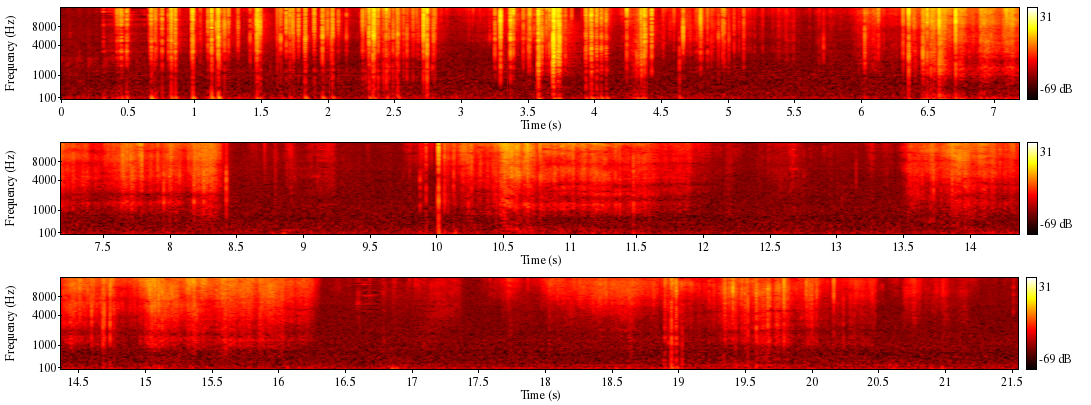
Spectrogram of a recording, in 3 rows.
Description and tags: The process of peeling a banana. First with a knife cutting the top and then, slowly, peeling the different sides. Recorded from a close distance with a Sony PCM-D50.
